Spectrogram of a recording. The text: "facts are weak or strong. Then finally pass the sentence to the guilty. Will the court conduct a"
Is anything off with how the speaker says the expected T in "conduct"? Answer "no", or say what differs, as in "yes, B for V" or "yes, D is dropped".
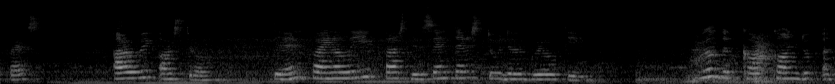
yes, T is dropped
